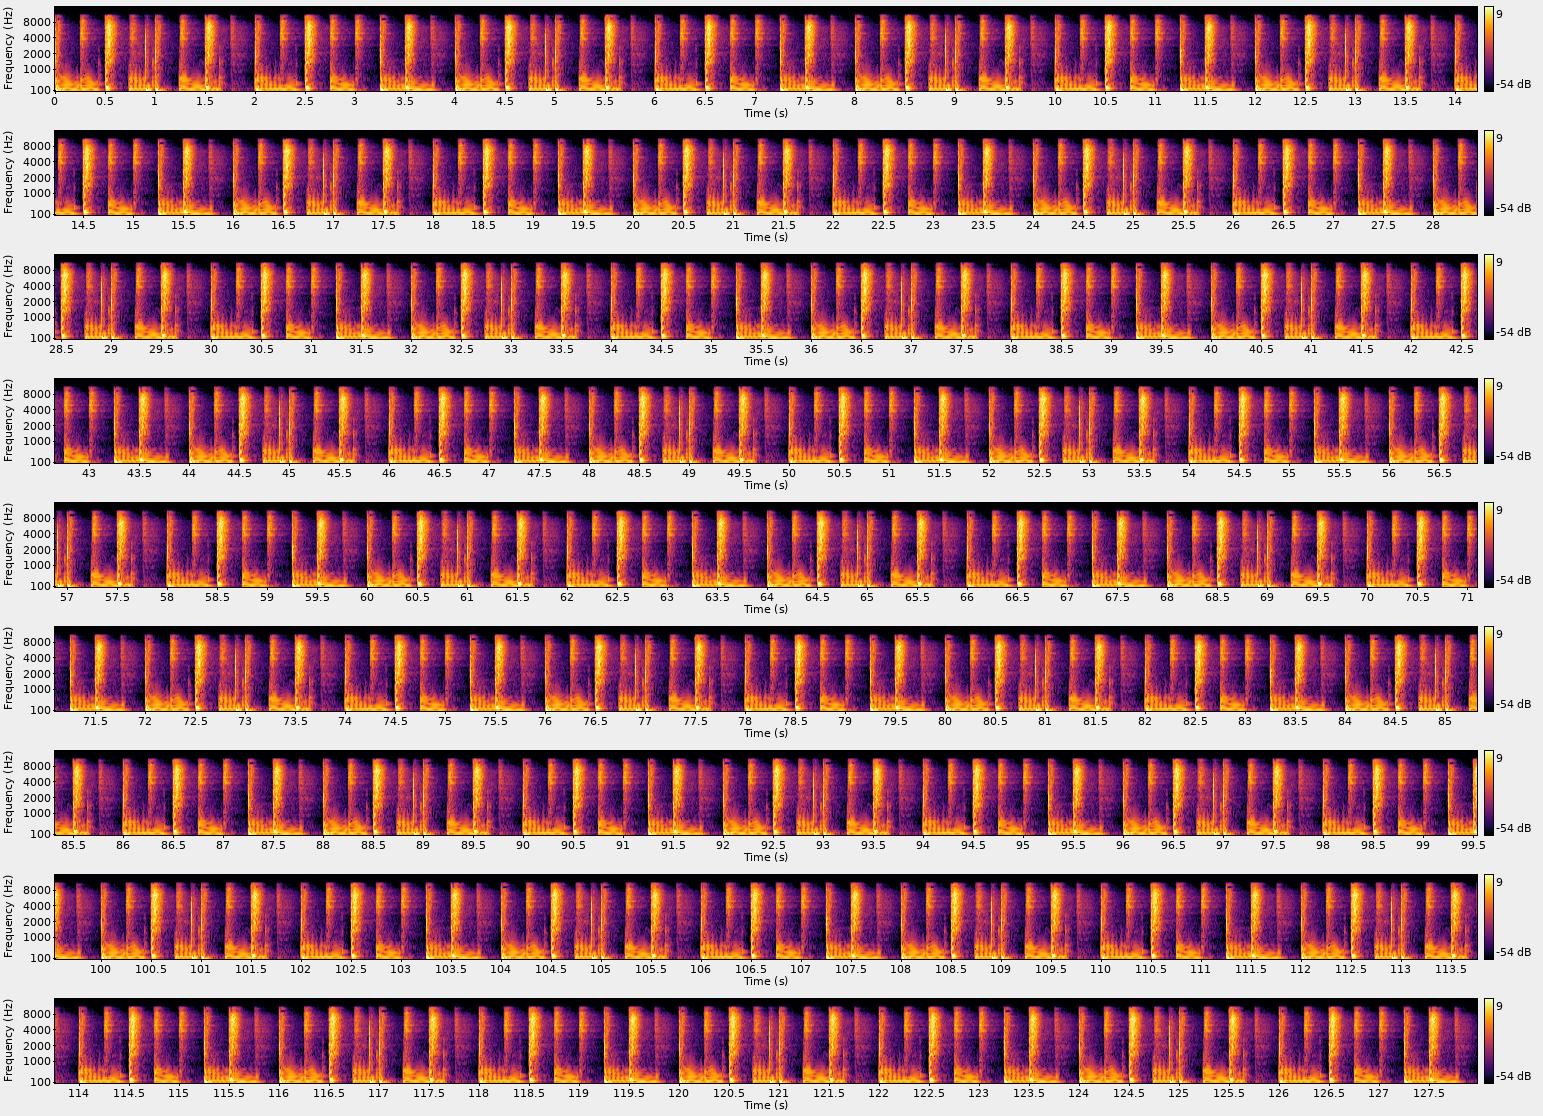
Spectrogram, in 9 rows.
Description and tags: Bass loops 088 with drums long loop 120 bpm
120, 120bpm, bass, beat, bpm, dance, drum, drum-loop, drums, funky, groove, groovy, hip, hop, loop, loops, onlybass, percs, rhythm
